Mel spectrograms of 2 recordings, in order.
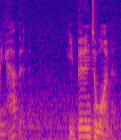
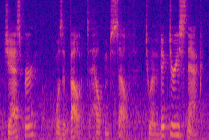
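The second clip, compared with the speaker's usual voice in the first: usual speaking voice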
